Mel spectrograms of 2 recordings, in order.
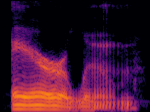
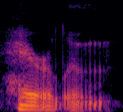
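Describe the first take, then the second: First: The word starts with a vowel, h silent. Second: The word starts with an audible h sound. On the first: "Amerikanskis say heirloom" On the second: "Canadians pronounce the H"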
